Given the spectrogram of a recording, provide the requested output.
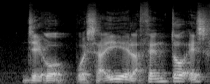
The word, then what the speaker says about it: llegó: Como llego, llegó, pues ahí el acento es fonemático, es un fonema.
